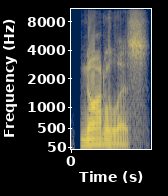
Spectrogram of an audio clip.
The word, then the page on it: nautilus: American English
